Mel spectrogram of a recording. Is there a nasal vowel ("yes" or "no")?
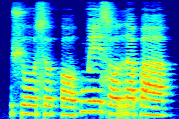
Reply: no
